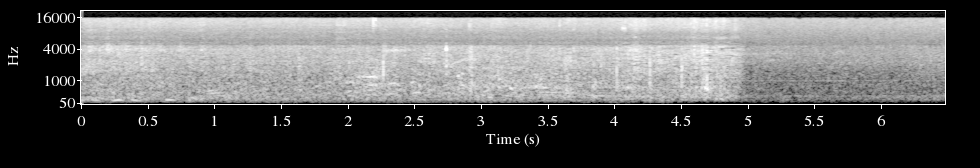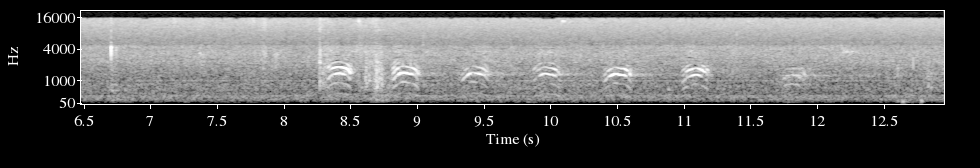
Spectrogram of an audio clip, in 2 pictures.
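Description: A murmur of voices for the first five seconds, cut off suddenly. Then, near the end, a bird gives a quick series of about seven short calls.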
